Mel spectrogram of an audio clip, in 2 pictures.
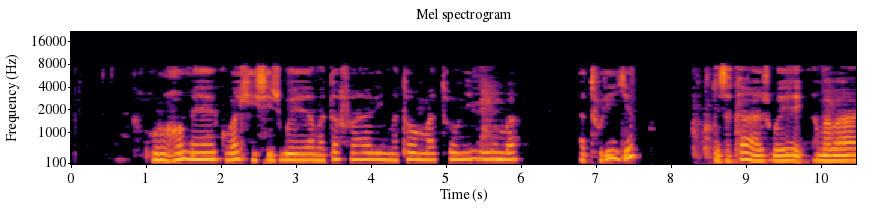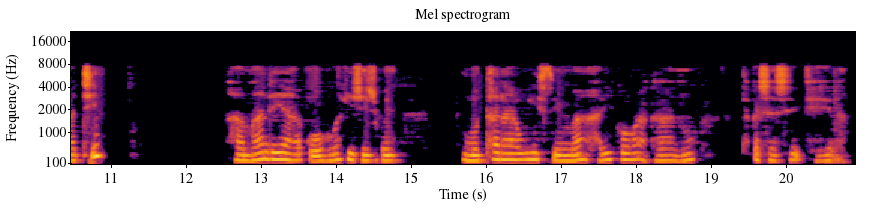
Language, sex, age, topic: Rundi, male, 25-35, education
